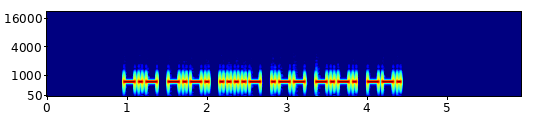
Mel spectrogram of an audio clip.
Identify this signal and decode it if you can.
Morse code, heard as a keyed tone, about 26 wpm, 700 Hz. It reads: KC4WCG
